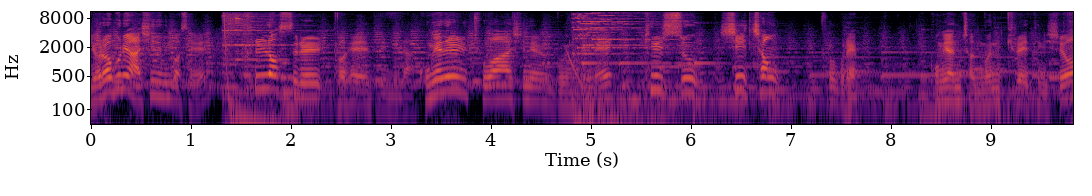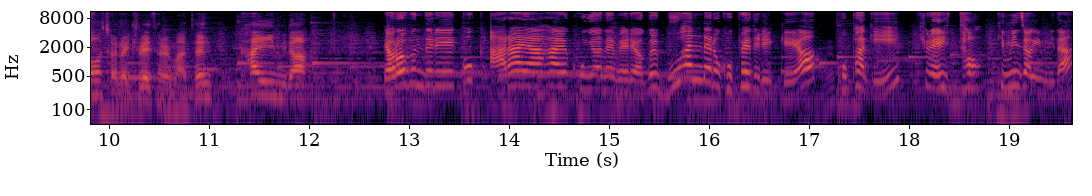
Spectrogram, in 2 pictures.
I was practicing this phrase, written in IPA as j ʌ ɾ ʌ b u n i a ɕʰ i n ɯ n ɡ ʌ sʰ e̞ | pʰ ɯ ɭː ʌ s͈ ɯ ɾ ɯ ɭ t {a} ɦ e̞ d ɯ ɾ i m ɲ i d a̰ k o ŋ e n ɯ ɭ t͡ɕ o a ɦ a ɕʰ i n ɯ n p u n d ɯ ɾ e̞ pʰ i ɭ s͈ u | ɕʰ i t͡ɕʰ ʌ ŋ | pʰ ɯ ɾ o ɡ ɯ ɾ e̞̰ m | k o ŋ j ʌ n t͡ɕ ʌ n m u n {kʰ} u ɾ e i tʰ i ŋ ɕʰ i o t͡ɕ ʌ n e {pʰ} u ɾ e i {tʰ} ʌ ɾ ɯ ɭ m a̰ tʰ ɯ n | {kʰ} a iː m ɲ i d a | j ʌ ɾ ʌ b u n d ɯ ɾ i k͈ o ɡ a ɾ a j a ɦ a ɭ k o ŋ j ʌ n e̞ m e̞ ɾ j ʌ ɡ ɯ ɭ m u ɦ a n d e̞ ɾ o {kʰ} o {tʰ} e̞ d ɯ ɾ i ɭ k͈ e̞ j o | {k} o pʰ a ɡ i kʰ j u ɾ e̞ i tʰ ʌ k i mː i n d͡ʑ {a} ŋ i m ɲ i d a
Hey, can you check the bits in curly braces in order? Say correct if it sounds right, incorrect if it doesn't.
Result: incorrect: ʌ, correct, incorrect: kʰ, correct, correct, incorrect: k, incorrect: pʰ, correct, incorrect: ʌ

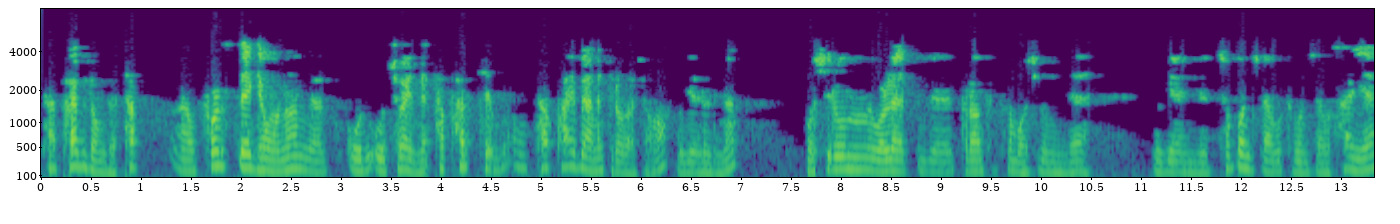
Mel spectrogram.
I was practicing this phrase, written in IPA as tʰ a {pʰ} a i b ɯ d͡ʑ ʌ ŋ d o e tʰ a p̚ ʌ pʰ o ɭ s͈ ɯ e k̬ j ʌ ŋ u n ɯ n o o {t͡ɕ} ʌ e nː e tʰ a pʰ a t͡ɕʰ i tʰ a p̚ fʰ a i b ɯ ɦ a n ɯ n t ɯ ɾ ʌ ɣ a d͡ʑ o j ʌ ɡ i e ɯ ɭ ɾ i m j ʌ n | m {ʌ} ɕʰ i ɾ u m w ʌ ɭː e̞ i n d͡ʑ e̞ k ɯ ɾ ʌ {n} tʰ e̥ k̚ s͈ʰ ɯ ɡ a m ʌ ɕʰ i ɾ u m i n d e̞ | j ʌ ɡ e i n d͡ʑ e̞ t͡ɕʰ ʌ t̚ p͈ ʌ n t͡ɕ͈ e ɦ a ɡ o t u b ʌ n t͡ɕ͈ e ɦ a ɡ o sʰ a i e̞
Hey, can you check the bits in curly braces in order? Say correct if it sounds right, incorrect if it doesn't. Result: correct, incorrect: t͡ɕʰ, correct, correct

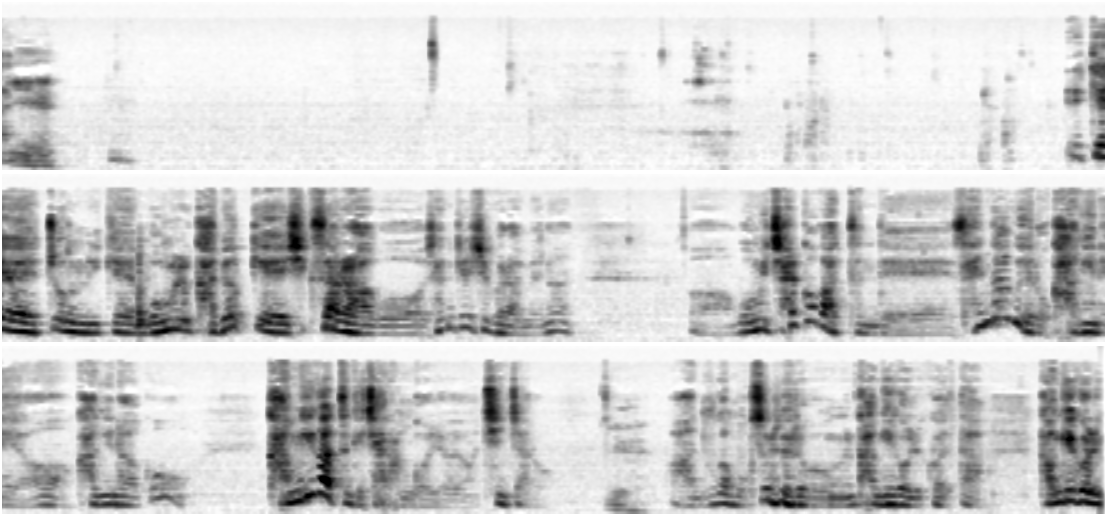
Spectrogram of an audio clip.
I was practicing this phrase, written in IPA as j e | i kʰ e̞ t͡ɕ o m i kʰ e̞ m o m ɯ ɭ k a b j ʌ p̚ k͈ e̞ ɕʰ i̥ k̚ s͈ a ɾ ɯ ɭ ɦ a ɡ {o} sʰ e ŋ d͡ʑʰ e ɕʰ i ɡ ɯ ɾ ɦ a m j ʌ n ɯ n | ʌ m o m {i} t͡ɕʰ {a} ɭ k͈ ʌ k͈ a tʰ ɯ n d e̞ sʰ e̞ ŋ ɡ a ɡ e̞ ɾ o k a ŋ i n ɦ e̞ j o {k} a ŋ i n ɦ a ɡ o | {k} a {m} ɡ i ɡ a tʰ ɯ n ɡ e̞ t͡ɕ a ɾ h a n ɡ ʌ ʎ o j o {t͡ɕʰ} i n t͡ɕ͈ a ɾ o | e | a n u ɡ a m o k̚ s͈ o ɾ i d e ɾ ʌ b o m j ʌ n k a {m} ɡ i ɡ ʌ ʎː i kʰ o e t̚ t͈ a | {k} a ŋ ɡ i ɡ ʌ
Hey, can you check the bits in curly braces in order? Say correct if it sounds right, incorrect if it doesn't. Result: correct, correct, correct, correct, correct, incorrect: ŋ, incorrect: t͡ɕ, incorrect: ŋ, correct

